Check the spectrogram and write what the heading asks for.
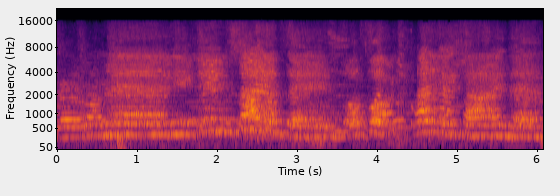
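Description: A group of young children singing together in unison, holding each note for about half a second to a second.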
